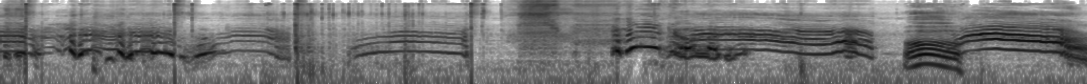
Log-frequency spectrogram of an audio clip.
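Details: Angry house cat yowling in a small room, a string of wailing, rising-and-falling cries, some short and choppy, others long and strained, rising into a loud drawn-out howl at the end, with a person's voice talking in between.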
